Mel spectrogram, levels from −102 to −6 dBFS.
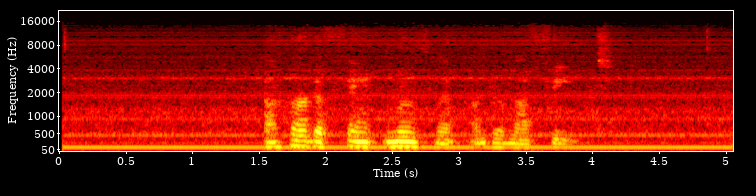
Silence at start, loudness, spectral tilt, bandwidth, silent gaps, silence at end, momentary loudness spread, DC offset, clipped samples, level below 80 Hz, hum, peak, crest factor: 0 s; -31 LUFS; -8 dB/octave; 13.5 kHz; none; 0 s; 17 LU; under 0.1%; under 0.1%; -64 dBFS; 60 Hz at -40 dBFS; -14 dBFS; 20 dB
